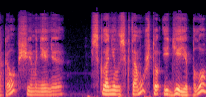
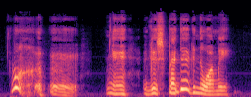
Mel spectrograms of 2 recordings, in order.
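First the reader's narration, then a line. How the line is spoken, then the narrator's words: Slow toothless mumble. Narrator (Russian): медленно прошамкала она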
